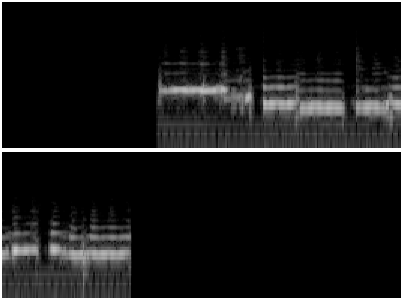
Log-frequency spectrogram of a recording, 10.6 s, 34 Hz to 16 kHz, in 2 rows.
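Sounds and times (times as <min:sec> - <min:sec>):
low vocal melody loop in E minor: 0:02.1 - 0:07.1.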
